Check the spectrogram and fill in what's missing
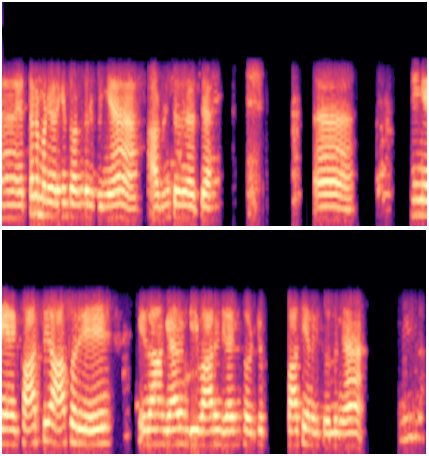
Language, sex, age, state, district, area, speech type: Tamil, female, 60+, Tamil Nadu, Virudhunagar, rural, conversation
